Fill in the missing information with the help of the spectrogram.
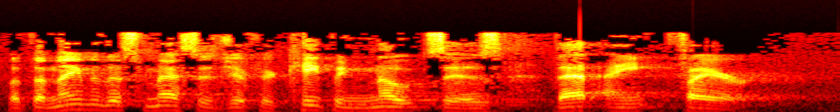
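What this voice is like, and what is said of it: Kentucky and Texas accent. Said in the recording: “I am from from Texas now, but originally from Kentucky ... just enjoy the accent”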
